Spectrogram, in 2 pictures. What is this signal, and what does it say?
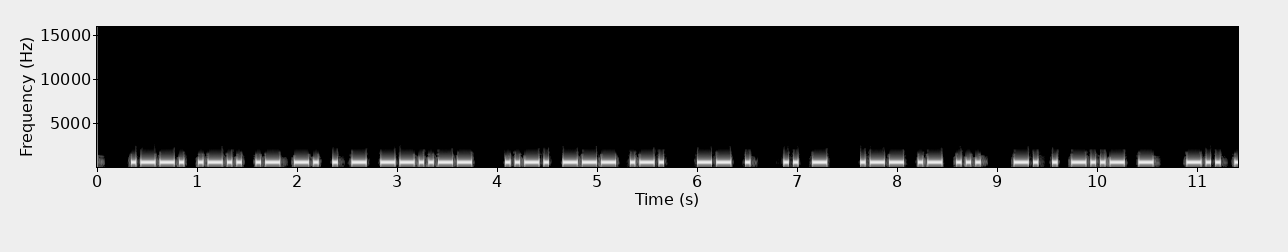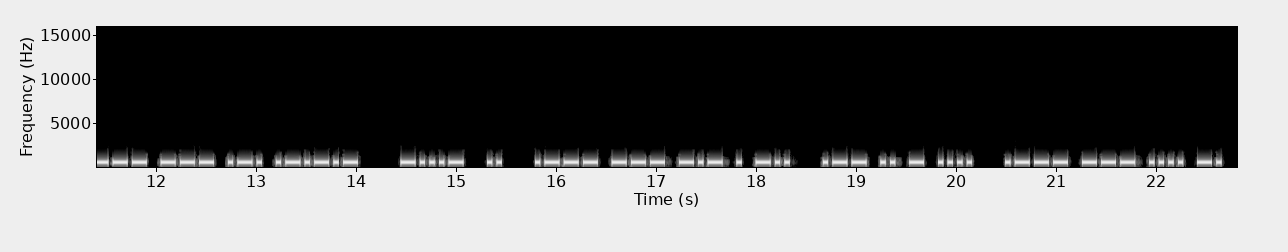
Morse code, heard as a keyed tone, about 25 wpm, 600 Hz. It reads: PLANET, FOR ME IT WAS NEXT DOOR. <BT> I JOKED WITH JOHN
